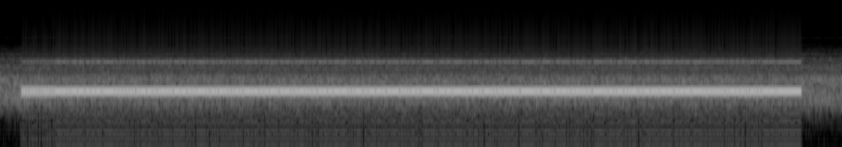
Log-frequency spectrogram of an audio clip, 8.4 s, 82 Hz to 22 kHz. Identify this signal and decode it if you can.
PSK63 (62.5 baud), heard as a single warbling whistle, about 700 Hz, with radio static.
